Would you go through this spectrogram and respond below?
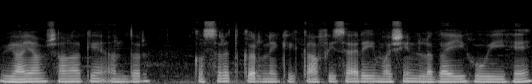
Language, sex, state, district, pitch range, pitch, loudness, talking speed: Hindi, male, Bihar, Araria, 125-135 Hz, 125 Hz, -25 LUFS, 145 wpm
